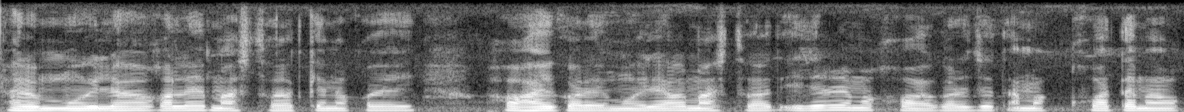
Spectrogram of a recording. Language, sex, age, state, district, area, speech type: Assamese, male, 30-45, Assam, Morigaon, rural, spontaneous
